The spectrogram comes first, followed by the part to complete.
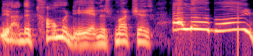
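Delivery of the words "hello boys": very high, loud, piped-up comedic delivery. Recalling the comedy in Trouble Gang, give an example in Willie's comedy voice. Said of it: "That was his voice".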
